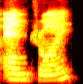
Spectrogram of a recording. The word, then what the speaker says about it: Android: one more time uh Android good make sure you get that D at the end Android okay Android yeah good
